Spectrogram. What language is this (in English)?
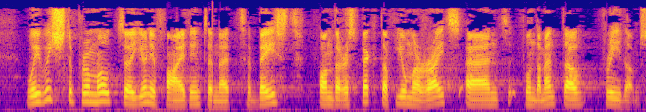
English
